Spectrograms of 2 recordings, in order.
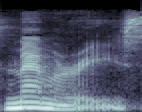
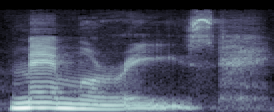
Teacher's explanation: Normalmente ela aparece só memories, ou seja, ela nem aparece na verdade, né? Quase sempre a gente reduz tanto esse O que parece que do M vai pro R. · Shown in: first take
